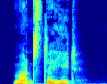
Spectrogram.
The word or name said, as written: monsterhit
